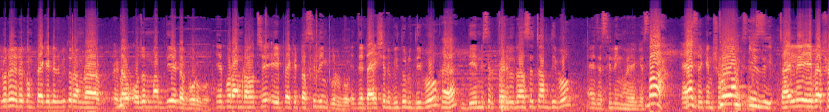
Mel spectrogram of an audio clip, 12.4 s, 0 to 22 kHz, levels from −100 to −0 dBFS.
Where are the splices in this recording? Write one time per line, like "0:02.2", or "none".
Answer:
0:03.2
0:05.2
0:11.6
